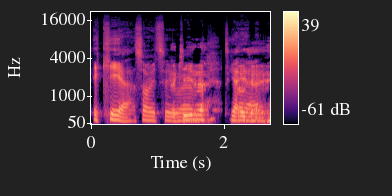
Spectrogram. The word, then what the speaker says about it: IKEA: It's actually pronounced IKEA. Sorry IKEA. to get Okay. That's how they pronounce it in Sweden anyway.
